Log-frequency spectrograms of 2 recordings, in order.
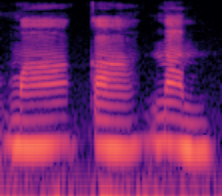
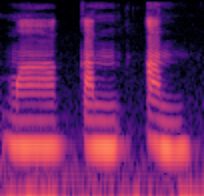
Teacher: maka konsonan n di kata makan ini bergeser ke sufiks an-nya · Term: pergeseran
